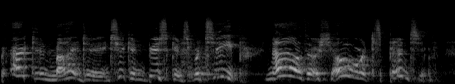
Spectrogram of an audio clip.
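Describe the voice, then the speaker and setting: A put-on character voice, high-pitched, with very wide pitch swings and a moderate pace. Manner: grumbling, complaining.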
